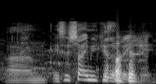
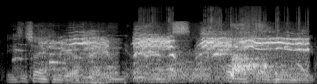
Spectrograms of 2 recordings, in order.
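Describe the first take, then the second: First: Said in the usual way. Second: Very high, loud mock Liverpool voice; hammed-up Liverpool accent, much higher and louder; Scouse impression. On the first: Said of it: "his voice is unbelievable". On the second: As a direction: squeal it out like an over-the-top Scouser. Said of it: "your stereotypical, uh, Scouser".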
